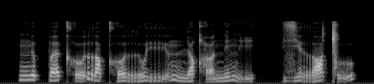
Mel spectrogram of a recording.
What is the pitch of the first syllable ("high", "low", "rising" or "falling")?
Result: rising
